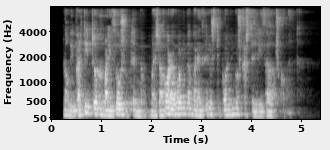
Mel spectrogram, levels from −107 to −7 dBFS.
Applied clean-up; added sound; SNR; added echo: neural mask model DeepFilterNet 3.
